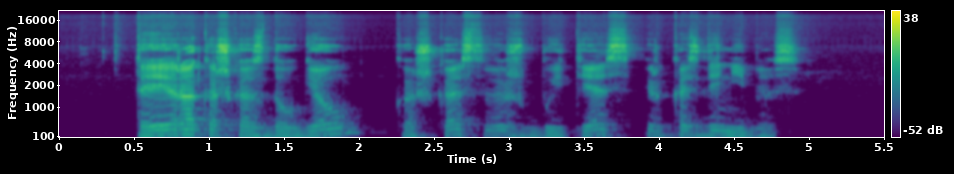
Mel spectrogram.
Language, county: Lithuanian, Kaunas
